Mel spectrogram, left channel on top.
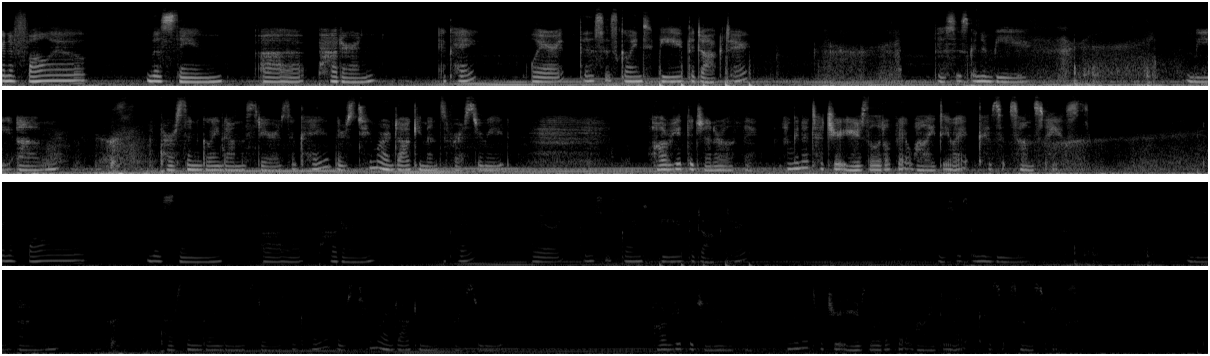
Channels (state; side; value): quieter; right; 24.6 dB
